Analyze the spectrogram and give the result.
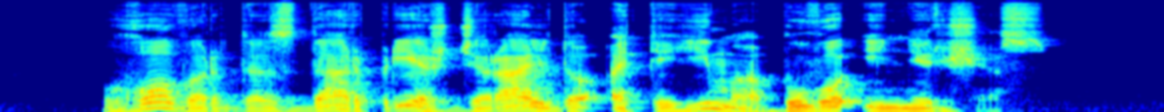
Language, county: Lithuanian, Utena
